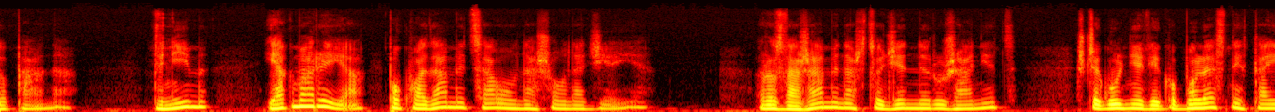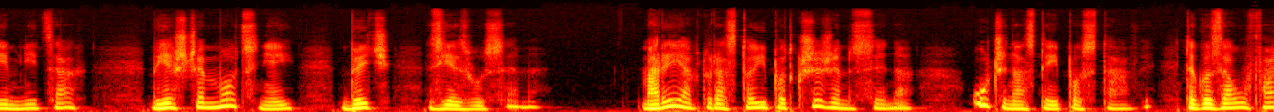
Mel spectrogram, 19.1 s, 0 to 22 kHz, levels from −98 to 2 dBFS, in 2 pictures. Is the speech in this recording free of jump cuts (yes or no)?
yes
